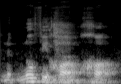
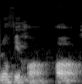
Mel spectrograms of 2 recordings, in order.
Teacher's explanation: Kha adalah huruf yang perlu kita sebut dengan sedikit getaran pada kita punya halqum lah. Kha ada sedikit getaran.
